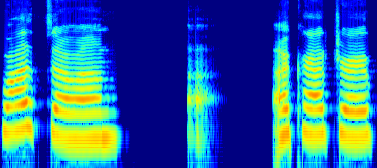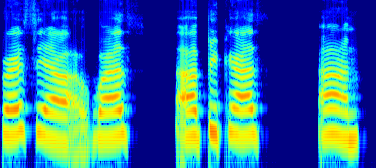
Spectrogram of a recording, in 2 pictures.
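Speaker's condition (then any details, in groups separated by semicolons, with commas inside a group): ALS; sporadic form, cause unknown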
